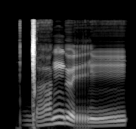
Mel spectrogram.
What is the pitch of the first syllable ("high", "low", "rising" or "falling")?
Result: rising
